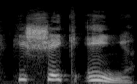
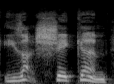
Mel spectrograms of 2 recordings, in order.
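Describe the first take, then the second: First: "shaking" very slow, split into SHAKE-ING; emphatic correction. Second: "shaken" drawn out as the word being rejected; contrasted word. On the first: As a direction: stretch "shaking" with weight on the ending ING. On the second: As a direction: stretch "shaken" to set up a correction. Corrects word to shaking. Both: Shown as a demonstration.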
